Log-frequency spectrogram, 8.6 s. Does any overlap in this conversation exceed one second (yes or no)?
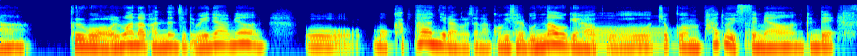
yes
